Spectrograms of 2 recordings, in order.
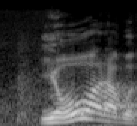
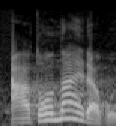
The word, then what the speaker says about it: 여호와: 이름이 나오게 된 것입니다 근데 유대인들은 이것을 야외라고 읽지 아니하고 여호와라고 읽지 않습니다 그들은이 야라는 문구에 오면 밑에 모음을 붙친 것을 따라서 아도나이고 읽습니다 근데 어 우리는 이것을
